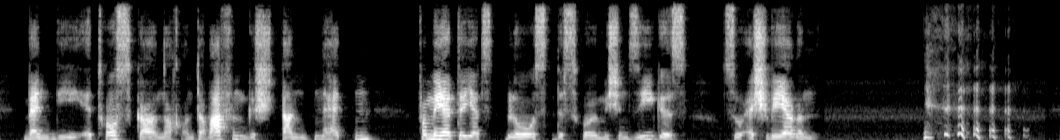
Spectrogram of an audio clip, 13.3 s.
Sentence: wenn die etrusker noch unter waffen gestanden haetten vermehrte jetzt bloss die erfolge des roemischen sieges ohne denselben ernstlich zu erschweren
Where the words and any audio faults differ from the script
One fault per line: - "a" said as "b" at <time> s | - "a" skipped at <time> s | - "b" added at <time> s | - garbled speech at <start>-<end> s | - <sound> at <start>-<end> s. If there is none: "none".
- "die erfolge" skipped at 6.9 s
- "ohne denselben ernstlich" skipped at 8.6 s
- laugh at 11.5-12.9 s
